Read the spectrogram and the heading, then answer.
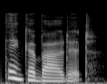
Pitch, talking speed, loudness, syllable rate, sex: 190 Hz, 165 wpm, -17 LUFS, 4.1 syllables/s, female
